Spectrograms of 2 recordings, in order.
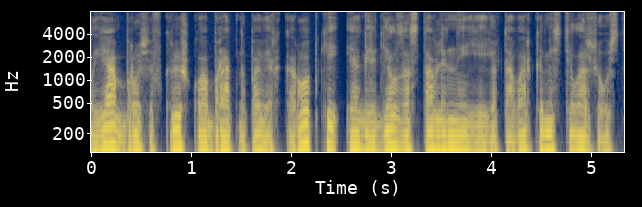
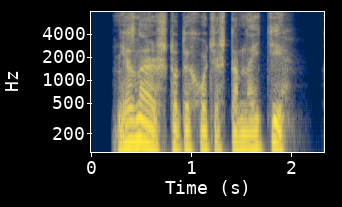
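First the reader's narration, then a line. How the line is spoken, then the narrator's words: Snort. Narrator (Russian): хмыкнул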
